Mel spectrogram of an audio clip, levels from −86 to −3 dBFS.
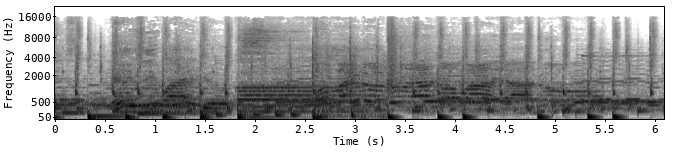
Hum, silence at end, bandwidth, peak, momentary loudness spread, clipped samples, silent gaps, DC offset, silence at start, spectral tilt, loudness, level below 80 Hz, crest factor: none; 0 s; 16.5 kHz; 0 dBFS; 4 LU; under 0.1%; none; under 0.1%; 0 s; -5 dB/octave; -13 LUFS; -18 dBFS; 12 dB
